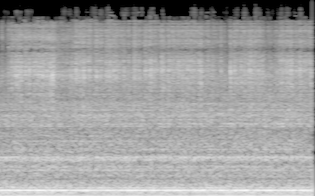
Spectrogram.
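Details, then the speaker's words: New smart pressure water pump on PVC pipe, not yet bolted down, run with plastic cover installed: steady hum with buzzy fluttering rattle, noticeably louder because the cover touches the pump and vibrates. "And that makes it actually noticeably louder. And that's just because uh the cover is touching the pump at some position at some point and that creates a vibration."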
